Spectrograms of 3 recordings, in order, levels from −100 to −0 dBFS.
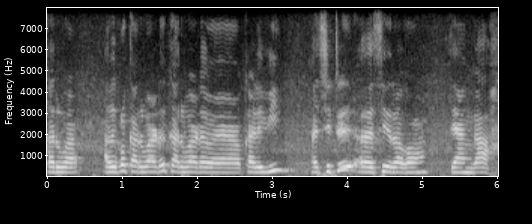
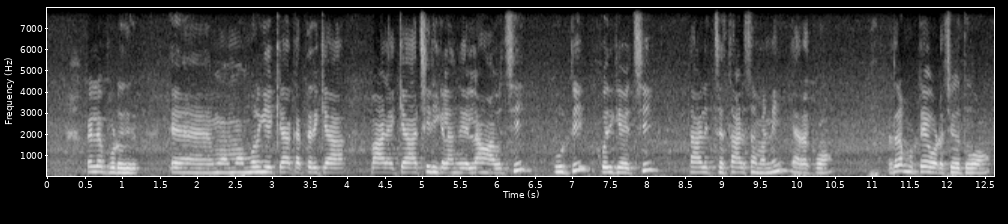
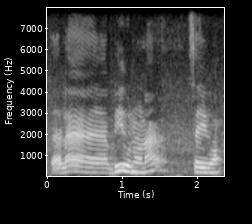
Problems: none marked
